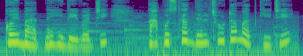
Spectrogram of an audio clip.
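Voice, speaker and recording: A woman voicing a gentle, sensible young daughter-in-law from a humble home in a cartoon story, polite and explanatory. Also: a little high, expressive, moderate pace, soft background music, natural voice. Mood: calm, humble. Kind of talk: Hindi cartoon story dubbing.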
